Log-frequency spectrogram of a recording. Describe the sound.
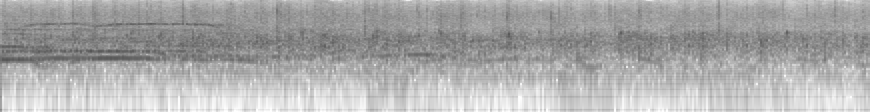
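A church audience applauds a pastor as he is welcomed to speak. The clapping is a steady, dense wash that fades slightly over its length.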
